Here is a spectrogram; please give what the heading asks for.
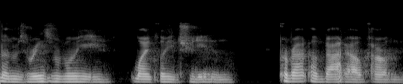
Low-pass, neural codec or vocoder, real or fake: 7.2 kHz; autoencoder, 22.05 kHz, a latent of 192 numbers a frame, VITS, trained on one speaker; fake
